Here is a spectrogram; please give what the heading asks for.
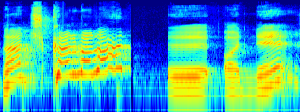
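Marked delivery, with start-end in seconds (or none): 0.1-1.3 pitched way up, slow and whiny; squeaky mock kid; high squeaky protest. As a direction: whine like a little kid. Child protests undressing.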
